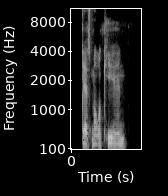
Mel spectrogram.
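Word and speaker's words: Dastmalchian: I always mispronounce his name. It's Desmalchian.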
